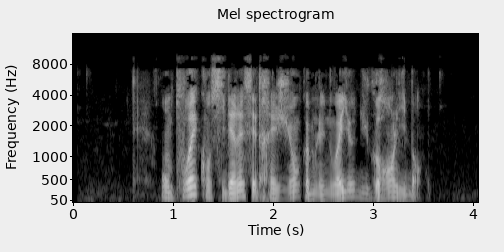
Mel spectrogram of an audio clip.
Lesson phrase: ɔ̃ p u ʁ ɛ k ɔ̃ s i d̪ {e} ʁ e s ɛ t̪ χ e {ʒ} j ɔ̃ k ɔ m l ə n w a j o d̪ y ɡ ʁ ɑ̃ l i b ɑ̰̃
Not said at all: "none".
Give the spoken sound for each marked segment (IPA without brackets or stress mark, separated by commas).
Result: e, ʒ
